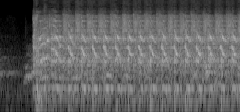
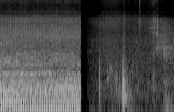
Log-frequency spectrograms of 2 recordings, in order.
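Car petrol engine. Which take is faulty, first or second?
first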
